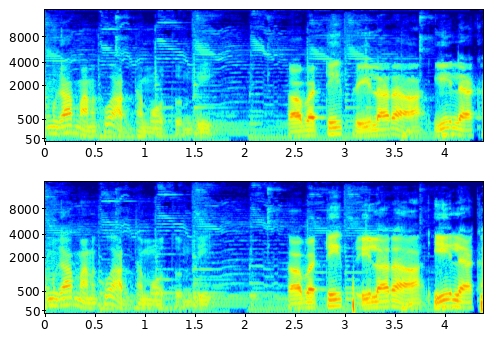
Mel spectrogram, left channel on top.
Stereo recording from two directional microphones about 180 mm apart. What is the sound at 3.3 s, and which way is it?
Speech, 45° right (ahead or behind).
